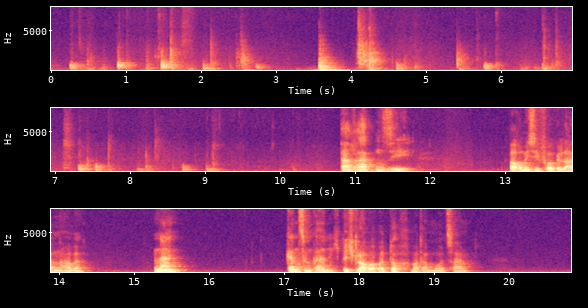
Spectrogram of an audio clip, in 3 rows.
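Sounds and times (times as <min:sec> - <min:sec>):
door opening with a heavy thud as someone enters: 0:03.5 - 0:04.6
speech: 0:10.8 - 0:11.8, 0:13.1 - 0:14.4, 0:15.3 - 0:15.7, 0:17.0 - 0:19.6.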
